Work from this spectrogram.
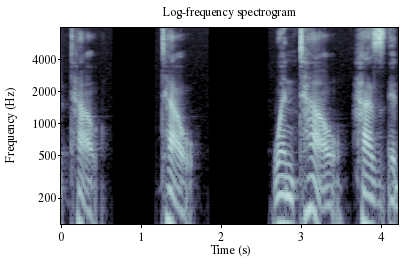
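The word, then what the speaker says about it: תו: But when tau has no dagesh, the sound changes. Instead of pronouncing it as T, you pronounce it as TH. As if you want to say thin. That TH sound is how you pronounce tau without a dagesh.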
